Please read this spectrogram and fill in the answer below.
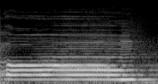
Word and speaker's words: ॐ: ए home का अब ॐ का उच्चारण होता है वह किस प्रकार किया जाता है एक लंबी-सी हक लेकर यहां तक कि ओम इस प्रकार उसका उच्चारण किया है मतलब उसको बोलने में तीन गुना समय ज्यादा लगता है तो जब तीन गुना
